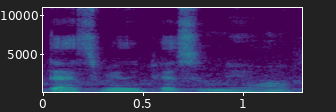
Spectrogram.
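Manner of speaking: hushed half-whisper under the breath, barely audible. Retelling own reply to him in a story: imitating own past half-whisper. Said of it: "And I whispered it".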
